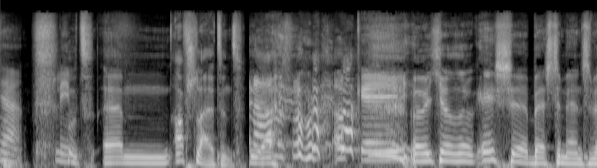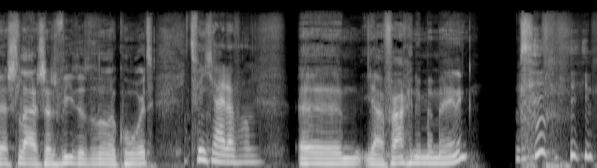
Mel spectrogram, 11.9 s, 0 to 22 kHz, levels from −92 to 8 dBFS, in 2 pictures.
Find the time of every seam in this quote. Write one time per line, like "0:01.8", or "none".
0:02.5
0:07.8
